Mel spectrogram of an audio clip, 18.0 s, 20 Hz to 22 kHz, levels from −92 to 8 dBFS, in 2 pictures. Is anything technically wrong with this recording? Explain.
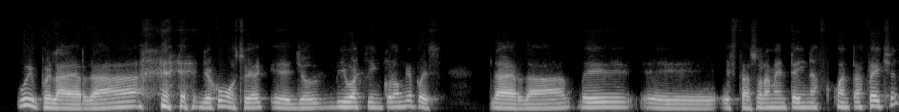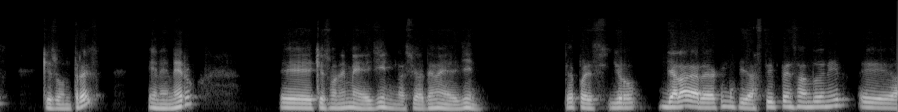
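No, nothing in this speech is technically wrong.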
